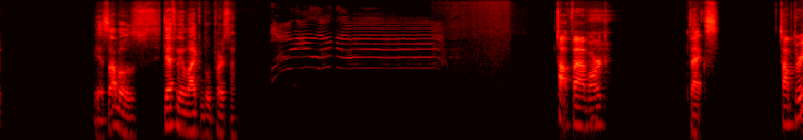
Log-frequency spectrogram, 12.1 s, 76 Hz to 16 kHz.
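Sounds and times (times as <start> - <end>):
high child-like voice shouting: 4.0 - 6.8.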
